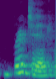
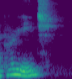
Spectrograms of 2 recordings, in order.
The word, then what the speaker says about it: Brigid: I know I'm going to make a few people upset by pronouncing her name Brigid rather than Breege but she is a goddess that was venerated in many different areas, and not everyone called her Breach.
